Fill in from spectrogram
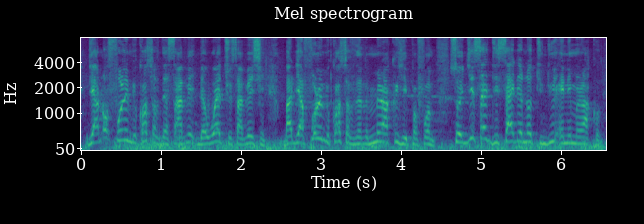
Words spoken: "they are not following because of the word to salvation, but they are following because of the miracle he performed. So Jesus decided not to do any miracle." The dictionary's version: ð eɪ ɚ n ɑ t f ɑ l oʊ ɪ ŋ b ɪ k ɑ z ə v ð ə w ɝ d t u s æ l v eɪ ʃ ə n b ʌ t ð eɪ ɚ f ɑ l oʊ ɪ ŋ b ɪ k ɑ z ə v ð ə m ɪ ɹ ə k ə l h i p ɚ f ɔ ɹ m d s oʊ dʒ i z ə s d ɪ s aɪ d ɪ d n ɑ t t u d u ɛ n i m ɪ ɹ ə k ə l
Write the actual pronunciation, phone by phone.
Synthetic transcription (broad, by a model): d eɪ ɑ n ɑ t f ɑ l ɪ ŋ b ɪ k ɑ s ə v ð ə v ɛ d t u s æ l v eɪ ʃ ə n b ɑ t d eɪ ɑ f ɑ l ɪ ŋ b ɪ k ɑ s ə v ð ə m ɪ ɹ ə k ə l h i p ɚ f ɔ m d s oʊ dʒ i s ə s d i s aɪ d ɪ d n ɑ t t u d u ɛ n i m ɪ ɹ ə k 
